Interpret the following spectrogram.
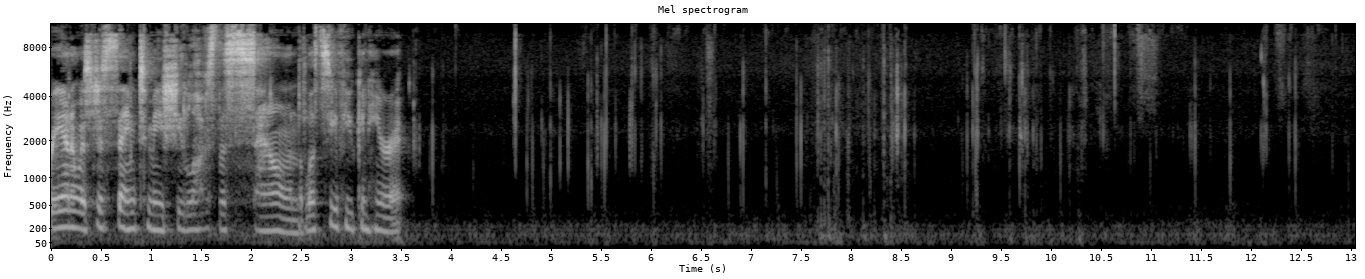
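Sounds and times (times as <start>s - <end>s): puppies suckling: 3.5s - 13.0s.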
